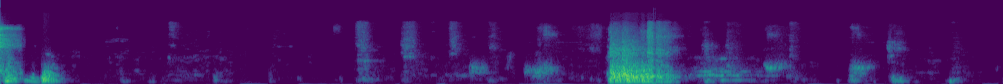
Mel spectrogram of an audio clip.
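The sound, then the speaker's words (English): Quiet shuffling and faint footsteps lead up to a single loud door closing with a solid thud, followed by a few softer knocks and rustles. No one speaks. “And I just noticed the door is open. Not just our doors of perception, but also, I think I'm gonna close that.”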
